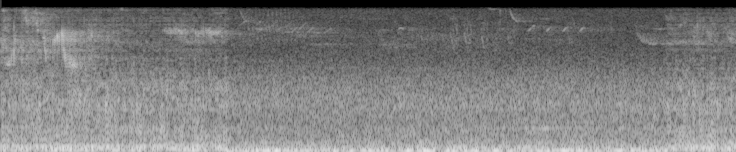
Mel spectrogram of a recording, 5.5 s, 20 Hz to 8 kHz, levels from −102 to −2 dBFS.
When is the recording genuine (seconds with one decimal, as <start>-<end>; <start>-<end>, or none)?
1.7-5.0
